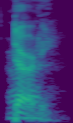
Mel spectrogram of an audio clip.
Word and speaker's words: Daugherty: David, I'm sorry I butchered your name. Daugherty.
